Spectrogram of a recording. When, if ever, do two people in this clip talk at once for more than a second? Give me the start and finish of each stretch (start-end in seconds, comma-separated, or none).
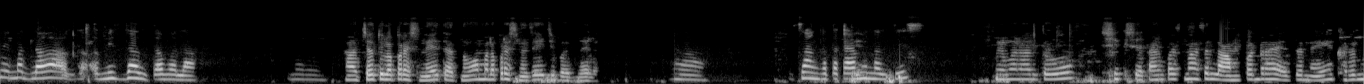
none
